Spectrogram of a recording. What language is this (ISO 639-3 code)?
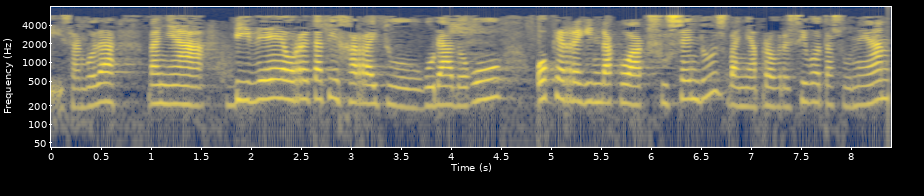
eus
